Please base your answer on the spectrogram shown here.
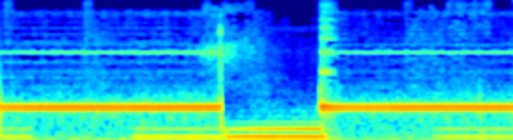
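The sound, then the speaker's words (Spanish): A loud electronic mobile phone emergency alert tone sent by Civil Protection as a heavy rain warning, a steady piercing beep that switches abruptly to a lower pitch for about half a second and then back, with no voices. “Los interesados podrán recibir las alertas gratis, pero no será un aviso como el que nos llegó desde Protección Civil en septiembre del año pasado por un aviso de lluvias intensas.”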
